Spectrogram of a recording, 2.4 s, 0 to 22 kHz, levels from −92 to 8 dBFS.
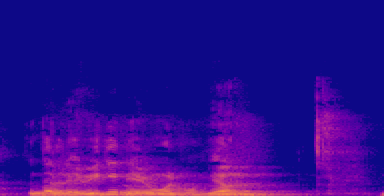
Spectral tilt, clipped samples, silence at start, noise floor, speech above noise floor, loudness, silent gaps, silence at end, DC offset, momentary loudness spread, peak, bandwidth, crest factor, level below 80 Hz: -6.5 dB/octave; under 0.1%; 0.2 s; -48 dBFS; 23 dB; -27 LUFS; none; 0.3 s; under 0.1%; 19 LU; -8 dBFS; 12 kHz; 20 dB; -68 dBFS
